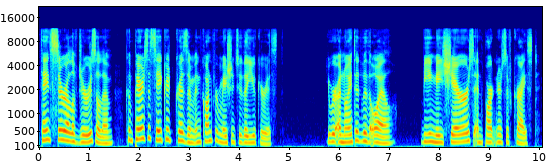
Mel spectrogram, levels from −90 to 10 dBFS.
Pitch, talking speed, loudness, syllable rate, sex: 205 Hz, 150 wpm, -17 LUFS, 5.0 syllables/s, female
